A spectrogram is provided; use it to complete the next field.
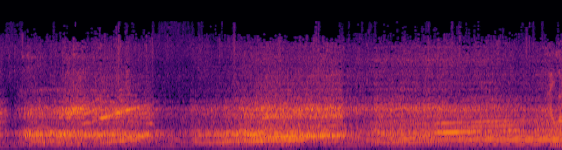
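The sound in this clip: A car engine revs and accelerates as the car drives off, a loud, steady rumble with several rising sweeps in pitch as the engine speeds up.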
